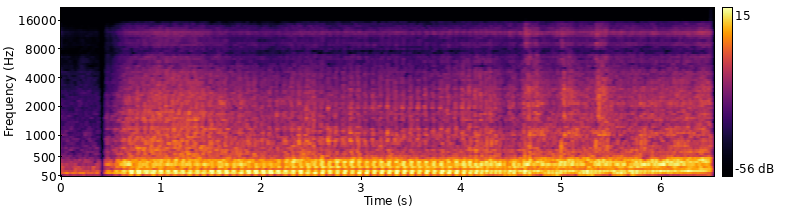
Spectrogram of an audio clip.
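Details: Suzuki Satria FU after rebuild for worn crankshaft bearings, balancer gear timing marks aligned: engine catches and settles into an even, regular beat around 200 per minute with no knocks or rattles; earlier head and bottom-end noises are gone.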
